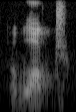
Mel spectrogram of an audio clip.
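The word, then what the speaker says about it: walked: வாக்ட் அது நம்ம வாக்ட் அப்படின்னு தான் சொல்லுவோம். ஆனால் ஸ்பெல்லிங் வந்து பார்த்தோன்னா வாக்டு அப்படின்னு இருக்கும். ஆனால் ப்ரொனவுன்ஸ் பண்ணும்போது வாக்ட்.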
